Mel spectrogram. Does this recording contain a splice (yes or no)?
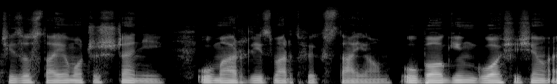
yes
